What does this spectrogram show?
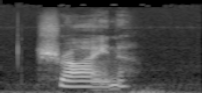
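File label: "shrine", American English; pronunciations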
